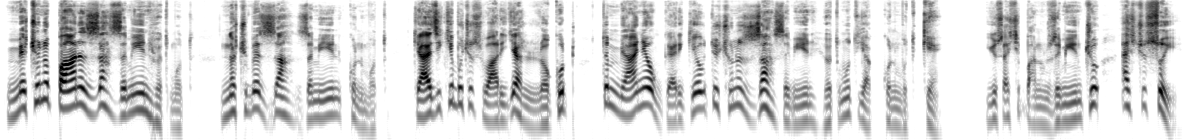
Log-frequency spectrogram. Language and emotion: Kashmiri, neutral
